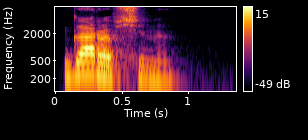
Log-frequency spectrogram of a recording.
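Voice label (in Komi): "гаравсьыны", Komi, female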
